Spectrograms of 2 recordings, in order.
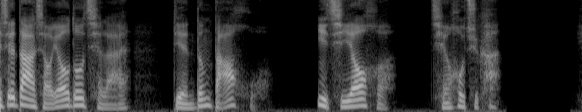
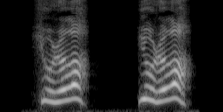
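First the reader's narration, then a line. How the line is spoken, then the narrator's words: Startled wild shouting. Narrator (Chinese): 可可的老妖精…一声响把他惊醒，跳起来乱叫道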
